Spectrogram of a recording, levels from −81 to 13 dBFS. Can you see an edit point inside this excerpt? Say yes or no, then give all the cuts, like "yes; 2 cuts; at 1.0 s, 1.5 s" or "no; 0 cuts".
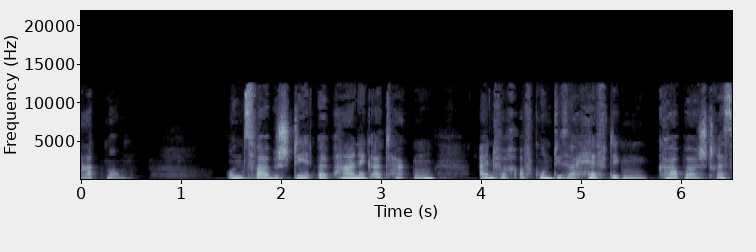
no; 0 cuts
